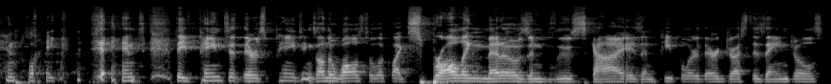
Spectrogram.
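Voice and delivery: ordinary talk, nothing marked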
